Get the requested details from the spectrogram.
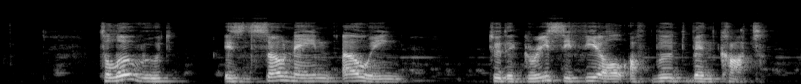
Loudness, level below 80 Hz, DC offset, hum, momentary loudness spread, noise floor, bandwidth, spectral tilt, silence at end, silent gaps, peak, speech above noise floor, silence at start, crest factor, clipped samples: -17 LUFS; -60 dBFS; under 0.1%; none; 9 LU; -59 dBFS; 9.4 kHz; -4 dB/octave; 0.35 s; none; -2 dBFS; 42 dB; 1 s; 18 dB; under 0.1%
